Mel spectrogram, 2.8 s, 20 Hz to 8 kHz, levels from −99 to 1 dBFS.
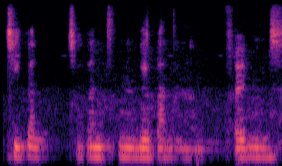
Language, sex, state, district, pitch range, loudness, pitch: Kannada, male, Karnataka, Bellary, 125-130 Hz, -39 LUFS, 125 Hz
